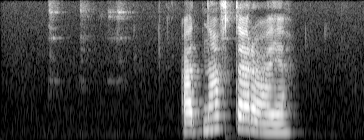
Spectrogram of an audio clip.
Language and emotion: Russian, neutral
